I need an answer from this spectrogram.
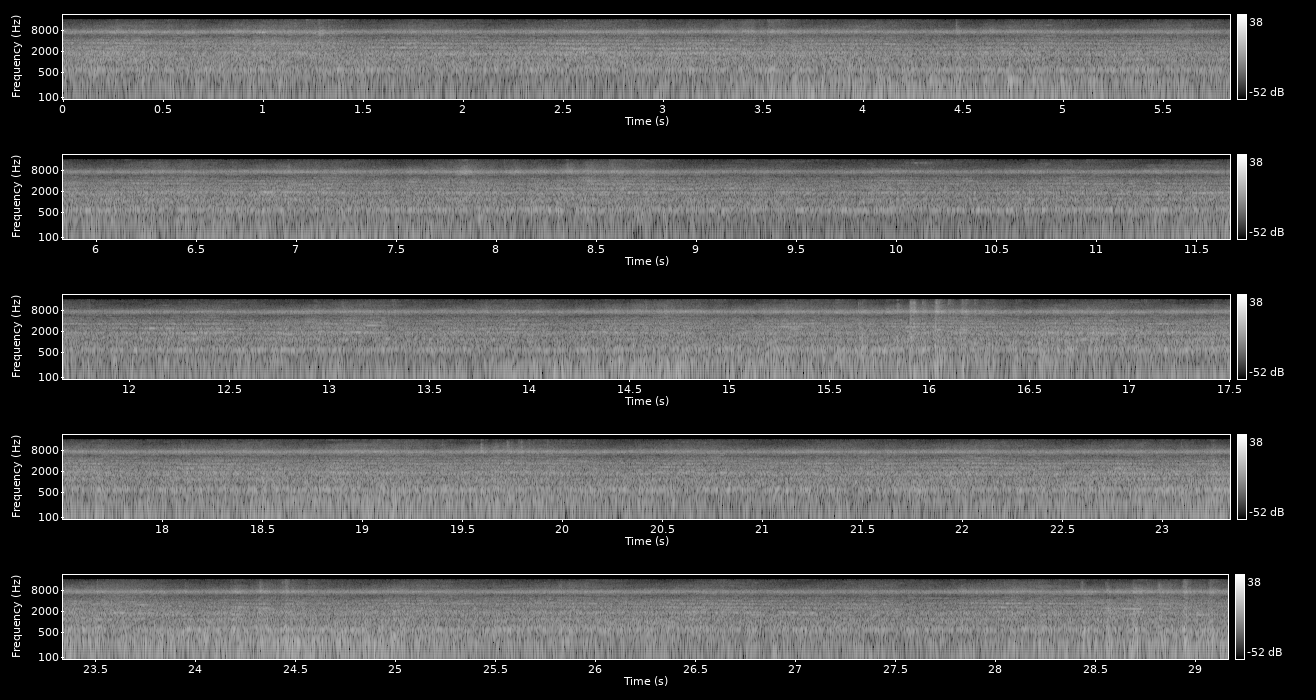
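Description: Freight train of Herzog rock-train hopper cars rolling steadily past on the rails, with a constant high-pitched wheel squeal over the rolling noise.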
